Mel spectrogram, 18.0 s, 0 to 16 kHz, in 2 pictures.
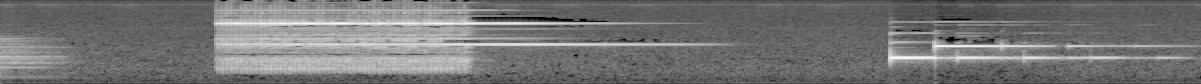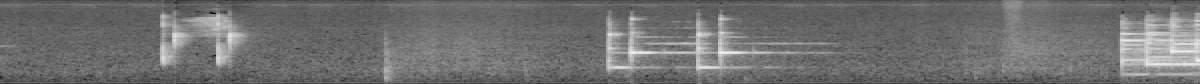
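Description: Nokia C3 phone's built-in alert and message tones played one after another through its loudspeaker: about five short electronic chimes and beeps, with silent gaps between them. One is a pair of quick chirps and another is three quick notes; the last begins near the end.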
